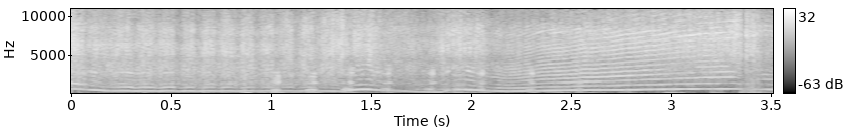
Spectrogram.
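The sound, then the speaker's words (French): A voice imitates a Formula 1 car: a loud, unbroken buzzing engine whine that wavers, dips and climbs again in pitch, like gear changes, sustained for several seconds. “Ah ouais, je fais des bruitages. La Formule 1.”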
